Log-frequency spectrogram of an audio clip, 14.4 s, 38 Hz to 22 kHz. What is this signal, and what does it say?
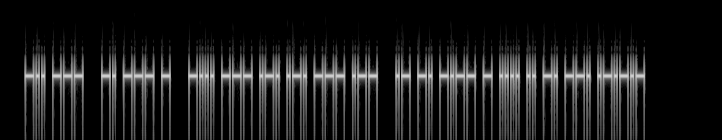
Morse code, heard as a keyed tone, about 22 wpm, 700 Hz. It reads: DO NOT BORROW ANYTHING.
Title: Sentences from Top 1500 Words 22wpm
